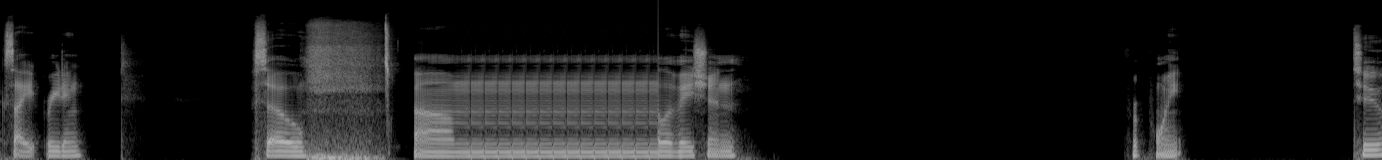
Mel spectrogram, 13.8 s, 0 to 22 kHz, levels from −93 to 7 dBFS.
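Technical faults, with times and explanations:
4.71–6.58 s, broken-record loop: a 137 ms fragment repeats 14 times back to back, likely a stalled stream resending its last piece, replacing the intended audio.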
